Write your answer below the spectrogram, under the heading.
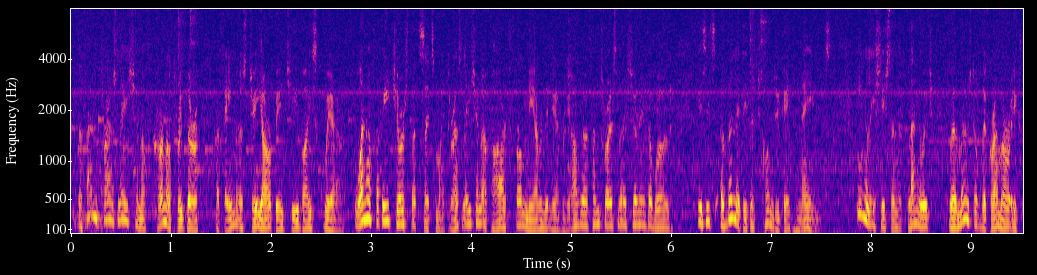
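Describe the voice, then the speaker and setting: A man with a Finnish accent reads a technical tutorial at a rapid clip, explaining step by step. His pitch rises and falls in a lively way, and a clear background hiss runs under the voice. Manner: careful, explanatory, stumbles on words. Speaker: programmer presenting a video. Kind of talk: scripted tutorial narration.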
